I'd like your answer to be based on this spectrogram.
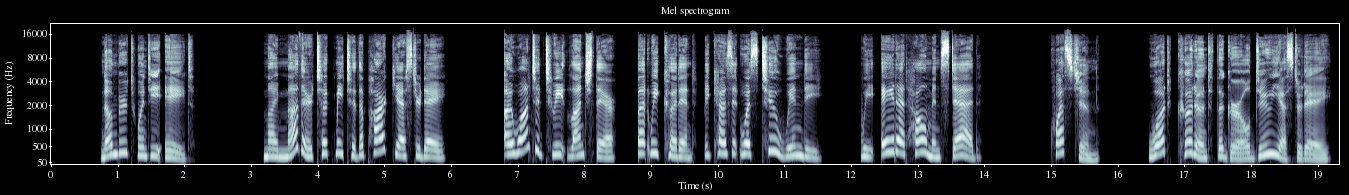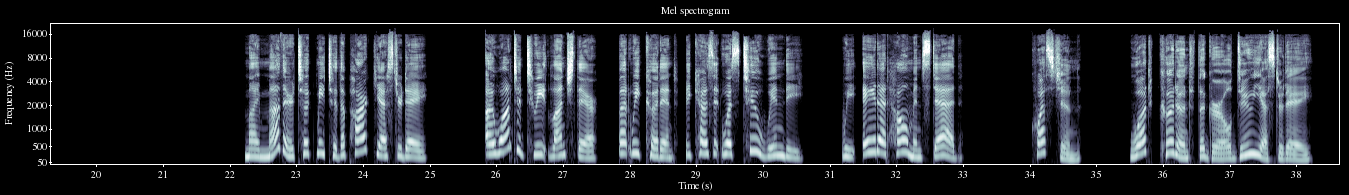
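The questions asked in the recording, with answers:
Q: What couldn't the girl do yesterday?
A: Eat lunch at the park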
